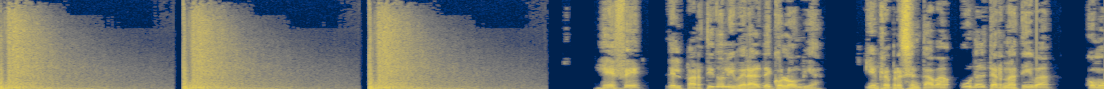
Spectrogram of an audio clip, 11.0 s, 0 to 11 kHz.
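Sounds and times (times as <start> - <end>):
gunshots with long rumbling echo in Bogotá Colombia: 0.0 - 5.5
speech: 6.0 - 11.0.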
